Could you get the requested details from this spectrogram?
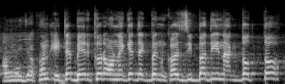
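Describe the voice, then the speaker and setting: A man preaching a sermon to a crowd, often shouting and calling on the listeners to answer him. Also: steady tone, fast. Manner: calls on the crowd to respond; often shouts in a high, strained pitch.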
